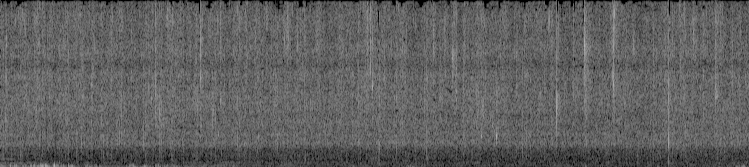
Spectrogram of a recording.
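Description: Rain falling, a steady hiss with scattered individual drops ticking sharply. A low rumble dies away in the first second or so.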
